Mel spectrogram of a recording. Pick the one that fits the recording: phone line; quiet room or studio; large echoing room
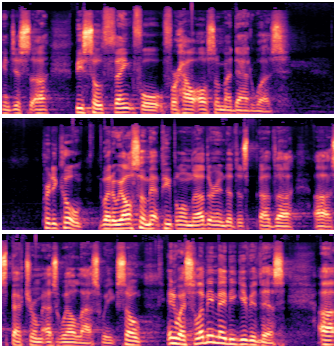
large echoing room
